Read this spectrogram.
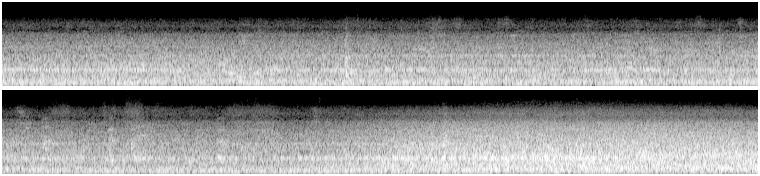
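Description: A train rolls along the tracks with a steady rumble and hum, heard from inside.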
